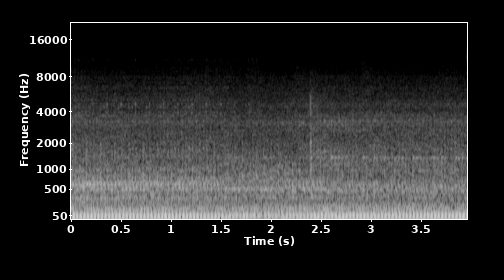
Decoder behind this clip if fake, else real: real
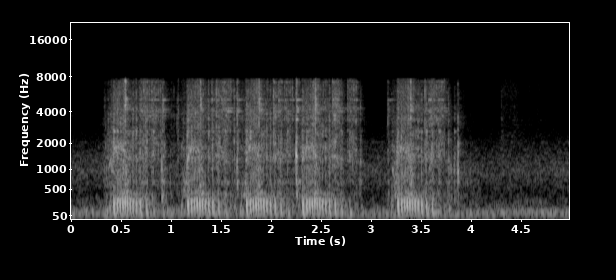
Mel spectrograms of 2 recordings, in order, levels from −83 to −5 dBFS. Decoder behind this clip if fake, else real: real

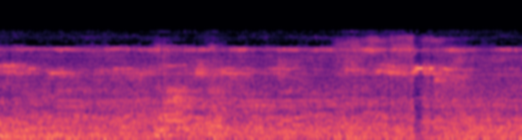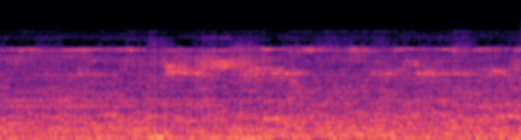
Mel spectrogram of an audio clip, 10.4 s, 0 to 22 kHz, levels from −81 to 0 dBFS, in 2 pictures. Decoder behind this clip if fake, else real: fake, codec, SNAC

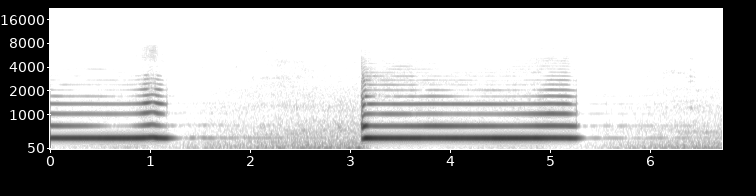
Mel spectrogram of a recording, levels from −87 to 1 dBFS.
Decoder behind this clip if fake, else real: real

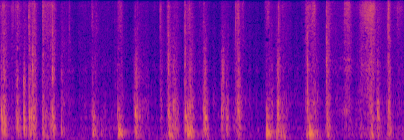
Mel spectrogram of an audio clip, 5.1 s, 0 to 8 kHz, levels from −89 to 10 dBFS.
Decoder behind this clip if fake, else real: real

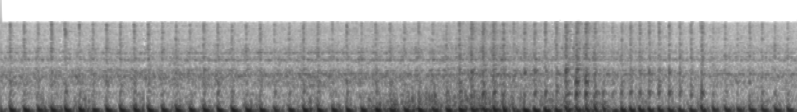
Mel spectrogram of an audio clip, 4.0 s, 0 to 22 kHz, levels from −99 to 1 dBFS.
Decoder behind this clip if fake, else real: real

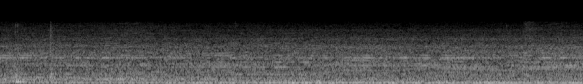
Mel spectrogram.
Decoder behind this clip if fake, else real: real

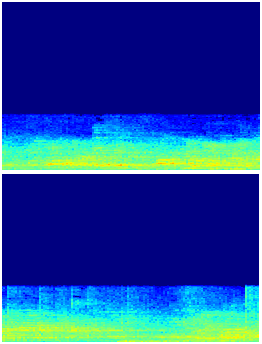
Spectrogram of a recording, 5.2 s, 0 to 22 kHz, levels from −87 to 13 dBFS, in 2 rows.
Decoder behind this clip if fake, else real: real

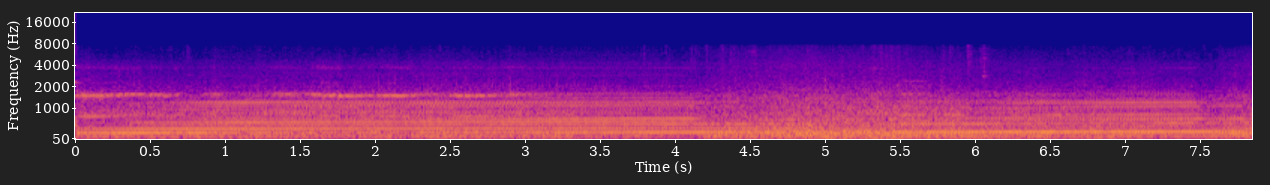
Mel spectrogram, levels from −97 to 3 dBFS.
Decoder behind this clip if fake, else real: real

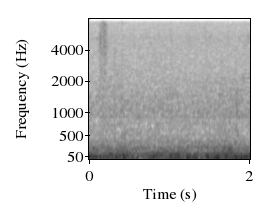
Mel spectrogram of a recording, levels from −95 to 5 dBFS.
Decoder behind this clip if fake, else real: real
